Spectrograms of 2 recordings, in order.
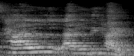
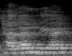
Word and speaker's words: phthalaldehyde: This one is called as phthalaldehyde. Phthalaldehyde, pH is silent over here, phthalaldehyde.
